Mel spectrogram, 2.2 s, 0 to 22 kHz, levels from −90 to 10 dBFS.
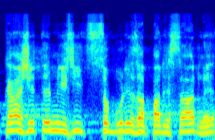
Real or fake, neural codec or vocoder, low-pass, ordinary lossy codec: real; none; 14.4 kHz; Opus, 16 kbps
